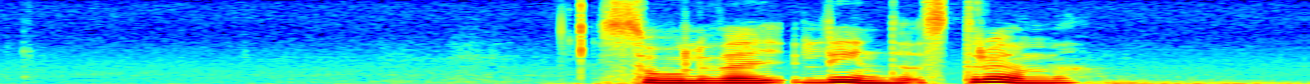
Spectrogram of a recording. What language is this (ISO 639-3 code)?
swe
